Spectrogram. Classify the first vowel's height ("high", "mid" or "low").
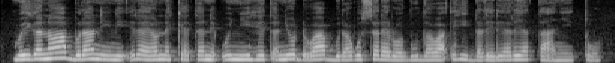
mid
